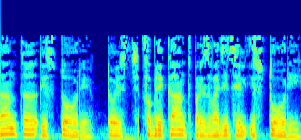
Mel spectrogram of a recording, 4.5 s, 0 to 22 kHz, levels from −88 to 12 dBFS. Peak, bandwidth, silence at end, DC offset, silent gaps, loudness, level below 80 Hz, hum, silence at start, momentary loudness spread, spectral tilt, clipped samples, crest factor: -6 dBFS; 8.8 kHz; 0 s; under 0.1%; none; -21 LUFS; -36 dBFS; none; 0 s; 5 LU; -5.5 dB/octave; under 0.1%; 14 dB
